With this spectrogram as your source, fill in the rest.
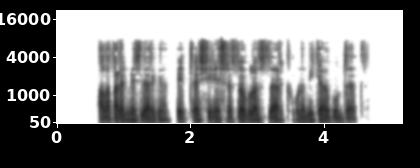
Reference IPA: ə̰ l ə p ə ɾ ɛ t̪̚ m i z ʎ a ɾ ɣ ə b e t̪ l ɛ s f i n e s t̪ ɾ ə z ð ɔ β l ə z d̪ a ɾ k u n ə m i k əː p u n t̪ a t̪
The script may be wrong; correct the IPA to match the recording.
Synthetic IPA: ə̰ l ə p ə ɾ ɛ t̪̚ m e z ʎ a ɾ ɣ ə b e t̪ ɾ ɛ s f i n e s t̪ ɾ ə z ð ɔ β l ə z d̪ a ɾ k u n ə m i k əː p u n t̪ a t̪

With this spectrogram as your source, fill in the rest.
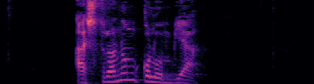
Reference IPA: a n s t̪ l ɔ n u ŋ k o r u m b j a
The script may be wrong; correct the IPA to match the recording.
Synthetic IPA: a s t̪ ɾ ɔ n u m k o l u m b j a

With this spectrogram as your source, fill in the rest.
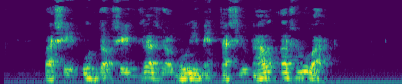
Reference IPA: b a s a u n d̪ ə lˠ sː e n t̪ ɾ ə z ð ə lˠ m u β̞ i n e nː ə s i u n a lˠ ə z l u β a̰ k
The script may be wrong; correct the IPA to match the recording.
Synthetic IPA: b a s e u n d̪ ə lˠ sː e n t̪ ɾ ə z ð ə lˠ m u β̞ i m e nː ə s i u n a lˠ ə z l u β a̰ k

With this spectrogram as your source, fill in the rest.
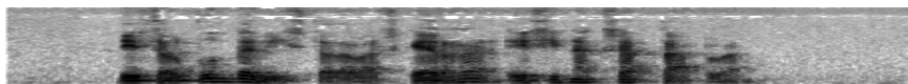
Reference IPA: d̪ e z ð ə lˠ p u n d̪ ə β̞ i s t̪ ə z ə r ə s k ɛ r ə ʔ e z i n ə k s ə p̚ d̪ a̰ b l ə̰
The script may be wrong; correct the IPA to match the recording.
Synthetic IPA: d̪ e z ð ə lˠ p u n d̪ ə β̞ i s t̪ ə ð ə l ə s k ɛ r ə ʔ e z i n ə k s ə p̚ t̪ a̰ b l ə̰

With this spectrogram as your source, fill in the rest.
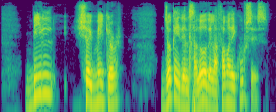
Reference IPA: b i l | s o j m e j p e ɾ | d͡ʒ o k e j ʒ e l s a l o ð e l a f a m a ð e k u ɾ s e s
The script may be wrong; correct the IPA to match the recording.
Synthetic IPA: b i l | ʃ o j m e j k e ɾ | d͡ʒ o k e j ð e l s a l o ð e l a f a m a ð e k u ɾ s e s

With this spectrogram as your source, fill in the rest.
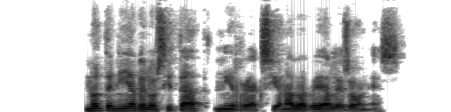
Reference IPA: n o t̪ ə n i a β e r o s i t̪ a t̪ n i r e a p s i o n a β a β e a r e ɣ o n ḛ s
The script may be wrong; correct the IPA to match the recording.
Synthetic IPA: n o t̪ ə n i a β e l o s i t̪ a t̪ n i r e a k s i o n a β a β e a l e z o n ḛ s

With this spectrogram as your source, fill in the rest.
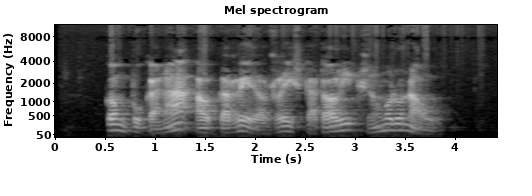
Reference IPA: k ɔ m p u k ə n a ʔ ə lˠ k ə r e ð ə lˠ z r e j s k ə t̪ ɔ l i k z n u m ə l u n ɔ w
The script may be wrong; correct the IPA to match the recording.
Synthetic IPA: k ɔ m p u k ə n a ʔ ə lˠ k ə r e ð ə lˠ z r e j s k ə t̪ ɔ l i k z n u m ə ɾ u n ɔ w

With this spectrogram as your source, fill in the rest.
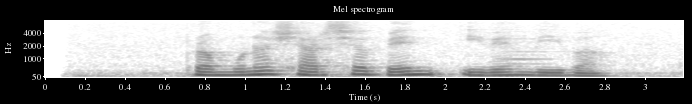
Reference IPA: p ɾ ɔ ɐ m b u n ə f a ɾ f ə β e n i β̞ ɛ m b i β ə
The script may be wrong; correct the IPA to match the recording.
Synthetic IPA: p ɾ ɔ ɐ m b u n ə ʃ a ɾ ʃ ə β e n i β̞ e m b i β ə

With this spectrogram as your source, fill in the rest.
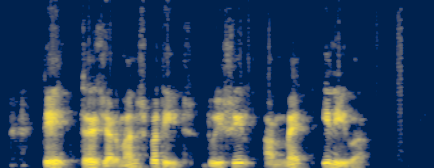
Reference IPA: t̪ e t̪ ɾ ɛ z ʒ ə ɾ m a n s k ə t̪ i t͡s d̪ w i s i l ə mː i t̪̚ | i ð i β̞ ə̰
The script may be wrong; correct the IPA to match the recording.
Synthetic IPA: t̪ e t̪ ɾ ɛ z ʒ ə ɾ m a n s p ə t̪ i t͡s d̪ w i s i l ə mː ɛ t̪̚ | i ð i β̞ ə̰

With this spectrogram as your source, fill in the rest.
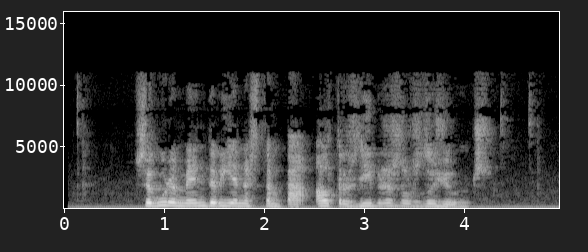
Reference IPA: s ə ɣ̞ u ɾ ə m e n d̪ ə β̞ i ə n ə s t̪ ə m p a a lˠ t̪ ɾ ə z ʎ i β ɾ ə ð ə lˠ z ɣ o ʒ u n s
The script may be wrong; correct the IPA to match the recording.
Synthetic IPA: s ə ɣ̞ u ɾ ə m e n d̪ ə β̞ i ə n ə s t̪ ə m p a a lˠ t̪ ɾ ə z ʎ i β ɾ ə z ə lˠ z ð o ʒ u n s

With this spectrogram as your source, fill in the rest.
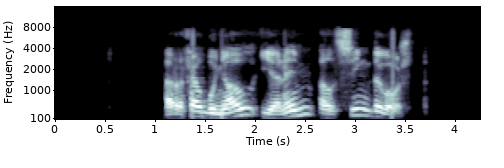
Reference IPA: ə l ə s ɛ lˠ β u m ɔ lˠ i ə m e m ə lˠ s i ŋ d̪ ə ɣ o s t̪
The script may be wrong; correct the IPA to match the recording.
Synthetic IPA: ə r ə f ɛ lˠ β u ɲ ɔ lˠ i ə n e m ə lˠ s i ŋ d̪ ə ɣ o s t̪

